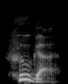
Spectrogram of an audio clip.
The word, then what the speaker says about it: hygge: It's called Hygge. It's spelled Hygge.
